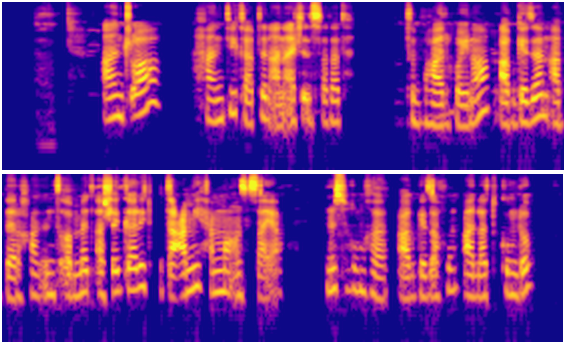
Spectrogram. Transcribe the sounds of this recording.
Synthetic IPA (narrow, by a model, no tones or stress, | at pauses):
ʔant͡ʃʼwa | ħant̪ʰikʰaβt̪ʰɨna̰na̰jʃɨnsɨ̥sat̪ʰat̪ | t̪ʰːɨbːɨɦalkʰo̞jnaʔːβɡɐzanʔa̰bbɐɾɐxanɨnt̪ʰɨxʼɨmːɐt̪ʼaʃɐɡaɾit̪bɨt̪ʼaʕmiħɨmːaŋʔʼɨnsɨ̥sa̰ja̰ | nɨsɨxumxɐʔaβɡɐzakumalːat̪ʰkʰumd̪o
